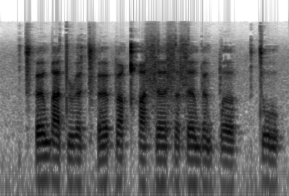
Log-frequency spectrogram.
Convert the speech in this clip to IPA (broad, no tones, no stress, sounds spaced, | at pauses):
t͡sʼ œ w a t ɹ œ t͡sʼ œ p œ qʰ a s ɜ s ʌ s ɜ w œ w p ʌ | t o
